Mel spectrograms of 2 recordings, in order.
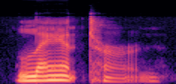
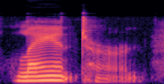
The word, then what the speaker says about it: lantern: an S and X Lantern a lantern and you can you'll hear people say it without the T Lantern but I think with the t is is more common and I think it's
